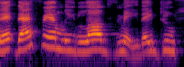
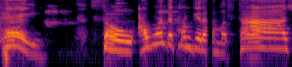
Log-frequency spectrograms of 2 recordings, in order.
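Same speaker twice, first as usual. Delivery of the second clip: put-on male voice; 2 semitones higher than usual. Retelling what a male caller says, imitating a male caller's voice. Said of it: "I'm trying to do his voice so you can catch".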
